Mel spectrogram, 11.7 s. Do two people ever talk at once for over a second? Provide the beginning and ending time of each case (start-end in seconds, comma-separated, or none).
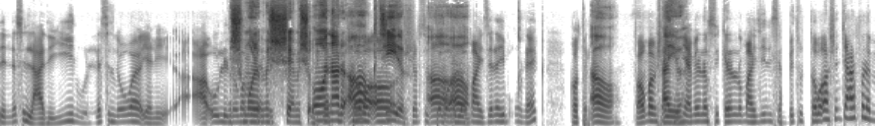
3.0-6.3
